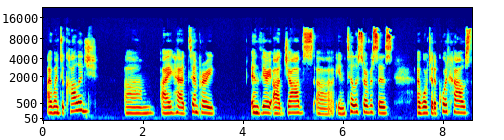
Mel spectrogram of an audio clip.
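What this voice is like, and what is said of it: Non-native English accent. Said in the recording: “I only knew a couple of English words when we came ... I tried to practice pronouncing new words without accent. But of course, the accent just didn't go anywhere. It improved, but it didn't go away.”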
